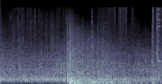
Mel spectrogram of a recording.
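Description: An explosion booms heavily in the distance.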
